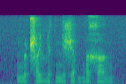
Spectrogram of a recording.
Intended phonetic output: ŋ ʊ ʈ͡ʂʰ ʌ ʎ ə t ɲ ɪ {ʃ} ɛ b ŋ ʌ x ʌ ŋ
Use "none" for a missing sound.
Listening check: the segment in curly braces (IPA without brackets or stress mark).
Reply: ʃ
